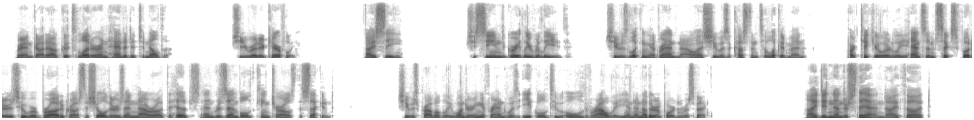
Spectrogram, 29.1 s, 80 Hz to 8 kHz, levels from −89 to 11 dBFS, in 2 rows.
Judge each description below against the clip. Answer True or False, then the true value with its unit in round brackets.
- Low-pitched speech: True (115 Hz)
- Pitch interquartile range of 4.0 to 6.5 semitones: True (4.5 semitones)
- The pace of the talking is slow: False (155 wpm)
